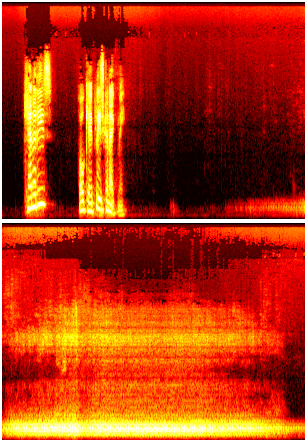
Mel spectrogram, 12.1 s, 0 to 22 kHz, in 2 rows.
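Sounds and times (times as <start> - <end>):
speech: 0.5 - 2.5
car engine rumbling while driving along a dusty road: 5.2 - 12.1.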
